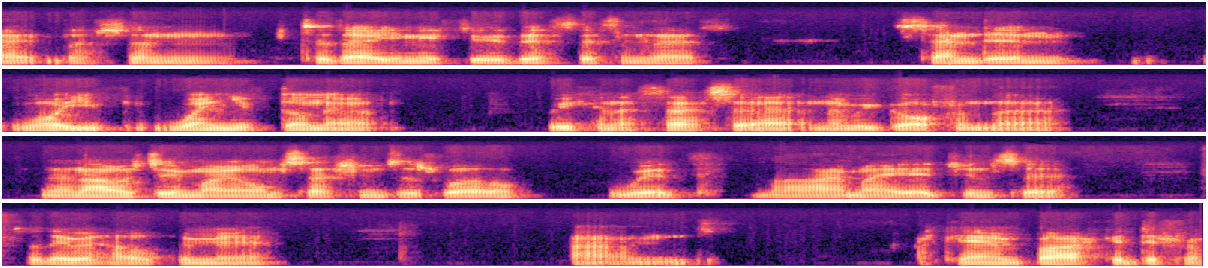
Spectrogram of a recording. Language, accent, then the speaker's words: English; Blackburn, North West England, United Kingdom; I'm actually from Blackburn.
